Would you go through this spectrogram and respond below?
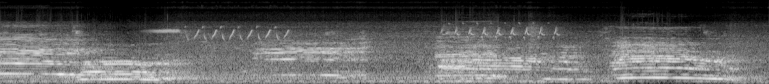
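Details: Cattle in a cage call back and forth, their deep drawn-out moos rising and falling and often overlapping, while quick high chirping bursts sound twice in the background.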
